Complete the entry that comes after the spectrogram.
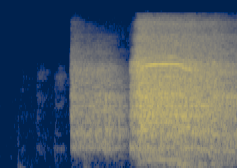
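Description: A power drill bores a starter hole while a door is being fitted. It gives a short burst, pauses for a moment, then whines again more loudly and steadily at close range.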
